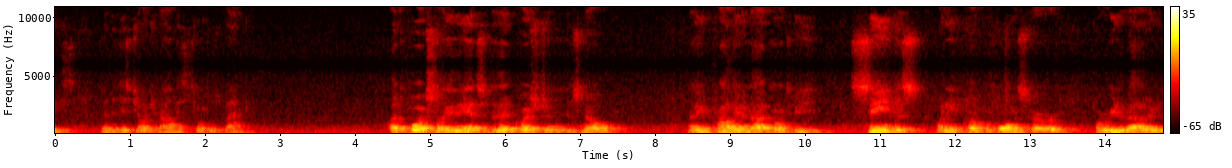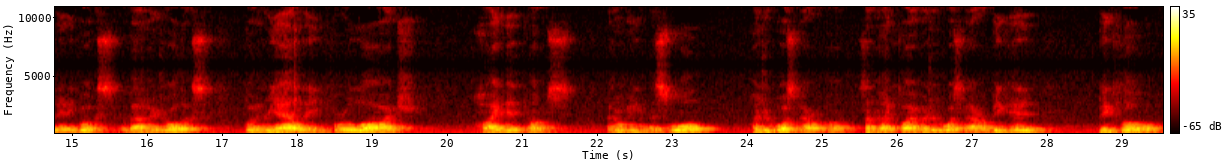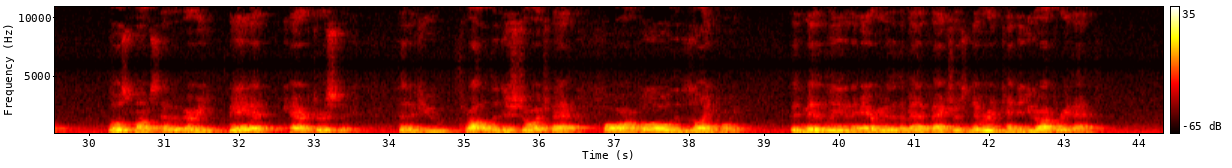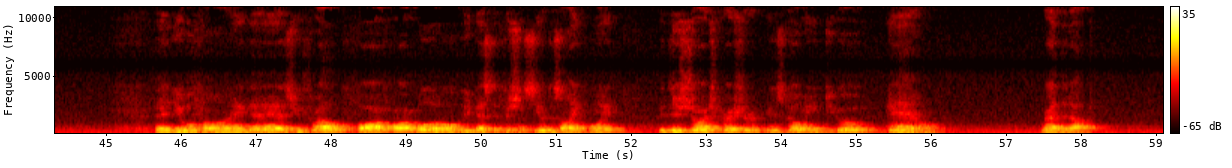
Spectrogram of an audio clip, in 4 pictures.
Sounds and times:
Speech: 0.0 - 2.7, 4.4 - 7.6, 8.4 - 19.6, 20.4 - 28.0, 28.7 - 29.7, 30.3 - 38.8, 39.4 - 43.6, 45.6 - 56.2, 57.5 - 58.4.

